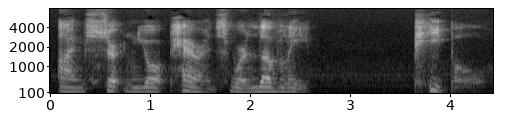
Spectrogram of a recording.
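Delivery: low, cold mock courtesy; icy pause before the final word; unfriendly compliment. A narrator's reading. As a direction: say the nice words with no friendliness. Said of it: "there was nothing friendly about it".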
